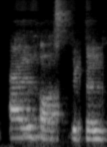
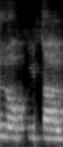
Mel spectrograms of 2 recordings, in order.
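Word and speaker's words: L'Hôpital: Now next is द एल हॉस्पिटल rule, that is द लॉपिताल rule. Actually pronunciation इसकी लॉपिताल rule है।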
